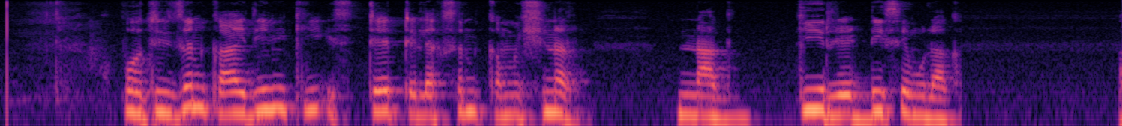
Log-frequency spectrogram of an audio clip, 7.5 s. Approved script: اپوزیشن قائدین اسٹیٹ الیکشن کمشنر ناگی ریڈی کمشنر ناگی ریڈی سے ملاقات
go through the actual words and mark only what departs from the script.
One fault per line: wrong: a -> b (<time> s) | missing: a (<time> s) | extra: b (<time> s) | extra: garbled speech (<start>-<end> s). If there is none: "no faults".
extra: کی (1.9 s)
missing: کمشنر ناگی ریڈی (5.9 s)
